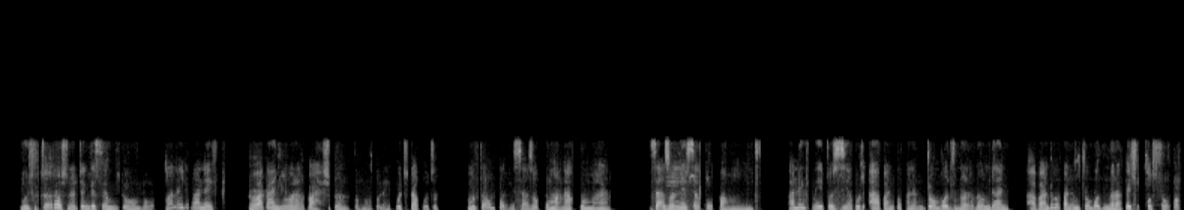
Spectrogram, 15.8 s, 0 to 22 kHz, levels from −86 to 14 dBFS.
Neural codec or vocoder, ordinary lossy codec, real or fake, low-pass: none; Opus, 64 kbps; real; 7.2 kHz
